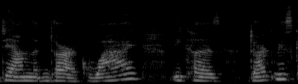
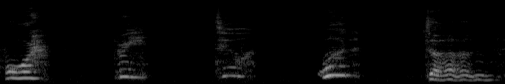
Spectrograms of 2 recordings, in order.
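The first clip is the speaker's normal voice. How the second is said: loud effortful countdown; counting down; 8 semitones higher, 4 dB louder, slower than usual. Real, not acted. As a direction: count down the last seconds. Counting down the exercise.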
